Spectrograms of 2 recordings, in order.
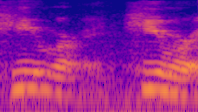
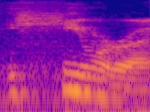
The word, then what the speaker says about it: Hemera: It's not pronounced Hemera. It's pronounced Hemera as in hedge. Hemera? I've heard it was pronounced Hemera, and I, in fact, have had a couple people tell me that the H is silent, so it's Hemera.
